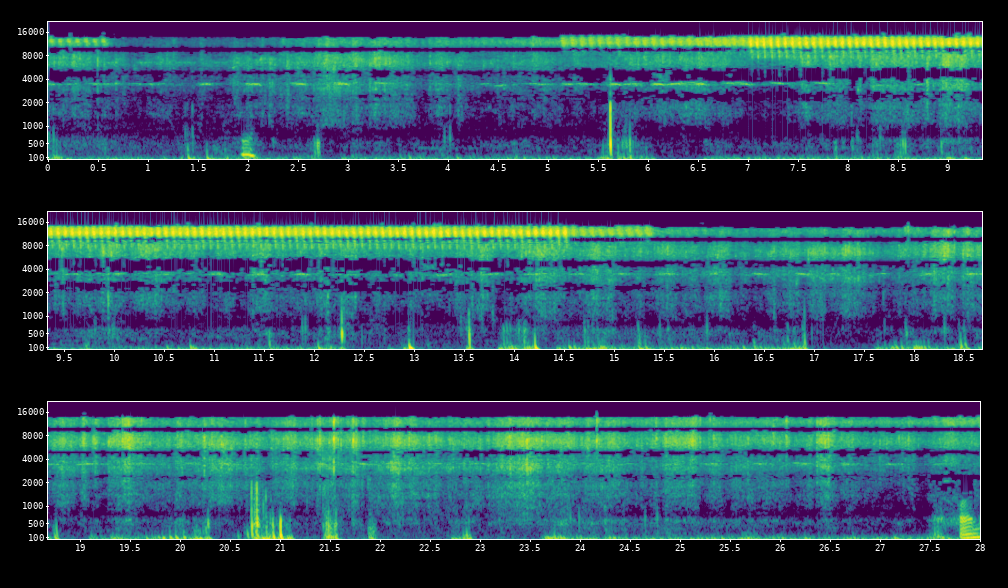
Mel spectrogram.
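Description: Night insects trilling in a steady high-pitched band, louder for several seconds in the first half, with scattered soft rustles and knocks in the undergrowth where bushpigs are foraging.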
